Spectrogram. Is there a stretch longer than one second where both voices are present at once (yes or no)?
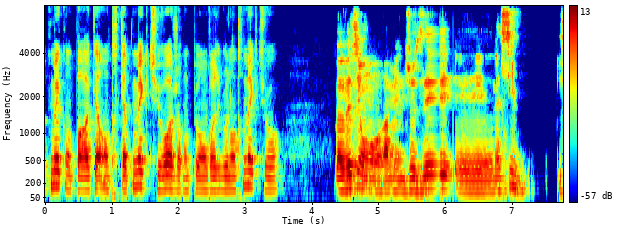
no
